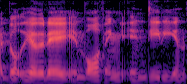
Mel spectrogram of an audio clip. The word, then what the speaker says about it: Indeedee: the other day involving in DD and Fievel this time I didn't mispronounced it I keep saying indeed Oh thievery for some reason for some reason to keep doing that so leave a like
